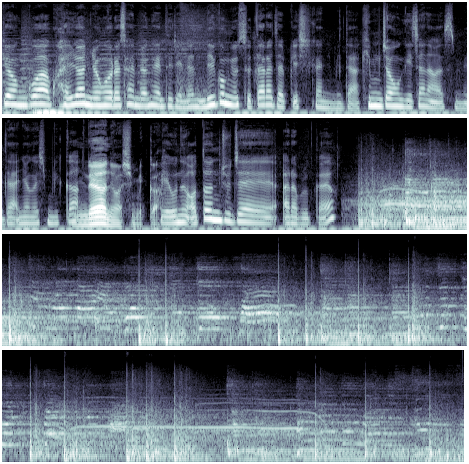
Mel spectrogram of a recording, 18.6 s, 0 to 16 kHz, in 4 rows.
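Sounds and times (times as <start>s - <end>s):
speech: 0.0s - 9.0s
Independence Day fireworks exploding in Washington DC: 8.0s - 18.5s.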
